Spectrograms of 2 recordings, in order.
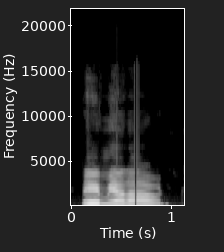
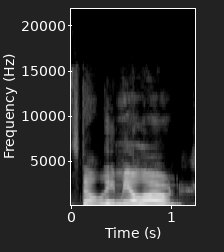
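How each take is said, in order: First: Higher, louder, laughing plea; laughing shoo. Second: Higher and louder, whiny shoo; exasperated shooing. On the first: Vlogger repeating her plea to the bugs, laughing. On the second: Vlogger telling flying bugs to leave her alone, loud whiny plea. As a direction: shoo them off, half-laughing. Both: Real, not acted.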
